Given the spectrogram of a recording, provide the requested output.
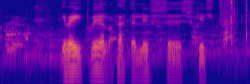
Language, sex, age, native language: Icelandic, male, 15, Icelandic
